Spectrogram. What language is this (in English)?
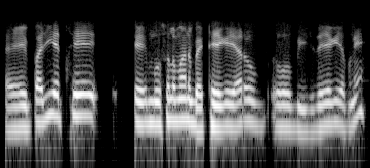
Punjabi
